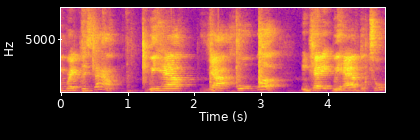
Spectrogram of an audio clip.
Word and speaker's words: Yahuwah: Now we have the three syllables. We have Yahuwah. Okay, we have the three vowels in there. Okay, so what we need to understand is that we have the two root words. We're making a three-syllable word.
